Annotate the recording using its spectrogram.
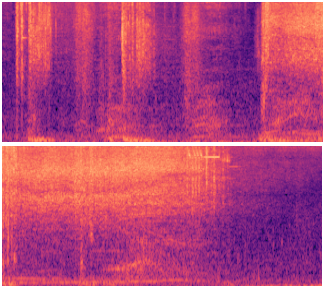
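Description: A monster is torn apart with wet, crunching blows.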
